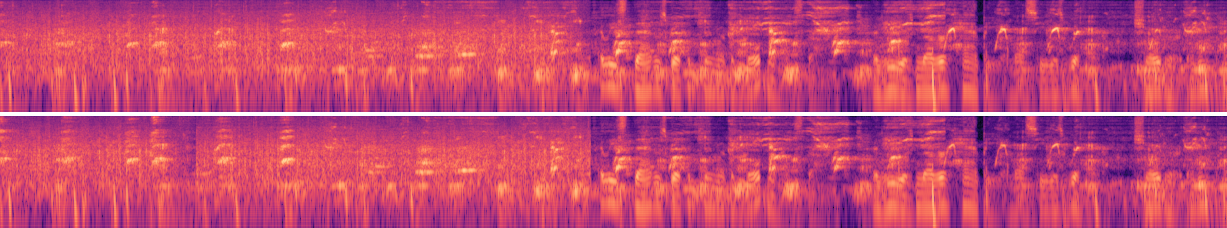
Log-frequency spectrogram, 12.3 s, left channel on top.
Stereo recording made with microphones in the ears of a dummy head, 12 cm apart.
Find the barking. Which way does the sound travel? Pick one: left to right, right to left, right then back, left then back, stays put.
right to left.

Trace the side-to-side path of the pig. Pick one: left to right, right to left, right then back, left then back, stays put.
stays put.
